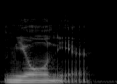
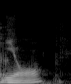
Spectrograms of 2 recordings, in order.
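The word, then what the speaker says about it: Mjölnir: It's Mjolnir. – Okay, good job. You're welcome. – Mjolnir. That's pretty cool. – So we have to ask Daisy about her new boyfriend if... – And where is Mjolnir is? – Yeah, if he carries one.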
